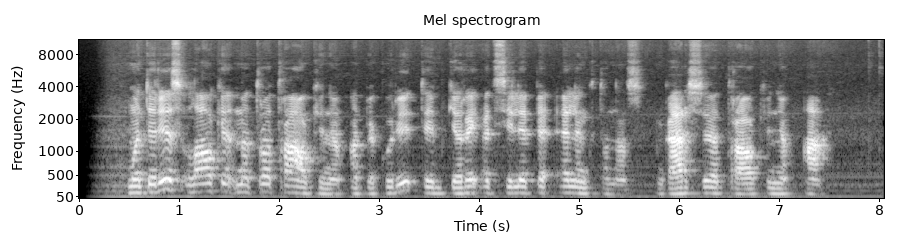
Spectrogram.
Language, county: Lithuanian, Vilnius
